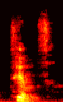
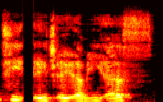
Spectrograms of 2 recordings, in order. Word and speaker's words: Thames: Our taxi snaked its way along the banks of the Thames. I know how to say it, but it's always hard reading Thames and not saying Thames.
